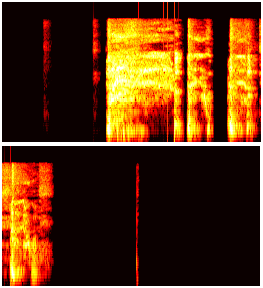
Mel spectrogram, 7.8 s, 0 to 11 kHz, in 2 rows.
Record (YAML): cough_length: 7.8 s
cough_amplitude: 28092
cough_signal_mean_std_ratio: 0.39
survey_phase: beta (2021-08-13 to 2022-03-07)
age: 65+
gender: Male
wearing_mask: 'No'
symptom_cough_any: true
symptom_onset: 2 days
smoker_status: Ex-smoker
respiratory_condition_asthma: true
respiratory_condition_other: false
recruitment_source: Test and Trace
submission_delay: 1 day
covid_test_result: Negative
covid_test_method: RT-qPCR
